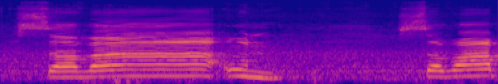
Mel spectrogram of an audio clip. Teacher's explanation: 4 الفی مد ہے، 4 الف کے برابر ہم نے اس کو کھینچ کر پڑھنا ہے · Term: مد متصل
